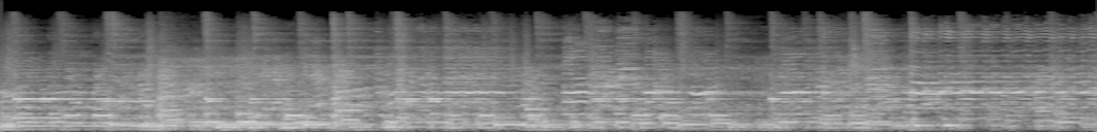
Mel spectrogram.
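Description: Live blues band playing: a harmonica cupped against a microphone leads with long held notes over electric guitar, bass guitar and a steady drum beat.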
